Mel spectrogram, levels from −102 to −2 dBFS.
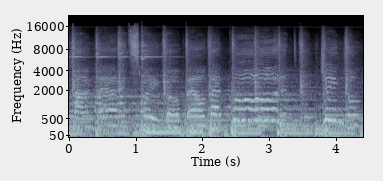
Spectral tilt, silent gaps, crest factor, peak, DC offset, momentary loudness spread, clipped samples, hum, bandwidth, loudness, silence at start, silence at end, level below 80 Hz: -5 dB/octave; none; 14 dB; -14 dBFS; under 0.1%; 5 LU; under 0.1%; none; 17 kHz; -28 LUFS; 0 s; 0 s; -42 dBFS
